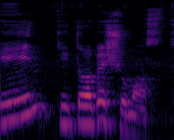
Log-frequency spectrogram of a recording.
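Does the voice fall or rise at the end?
falls. The voice falls at the end. It is a plain statement. "সাধারণ একটা, এটা তোমার কিতাব, এটা কোনো প্রশ্নবোধক না।"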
